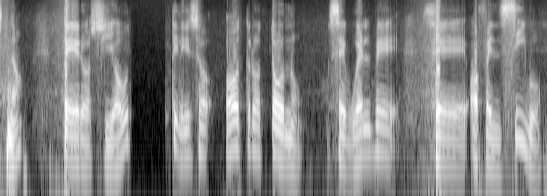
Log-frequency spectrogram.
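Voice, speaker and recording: Male pastor, deeper voice, earnest teaching tone over a call-in link. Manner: earnest, explanatory preaching tone. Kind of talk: radio call-in discussion.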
